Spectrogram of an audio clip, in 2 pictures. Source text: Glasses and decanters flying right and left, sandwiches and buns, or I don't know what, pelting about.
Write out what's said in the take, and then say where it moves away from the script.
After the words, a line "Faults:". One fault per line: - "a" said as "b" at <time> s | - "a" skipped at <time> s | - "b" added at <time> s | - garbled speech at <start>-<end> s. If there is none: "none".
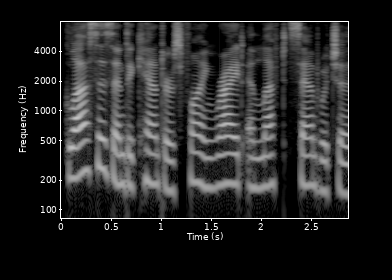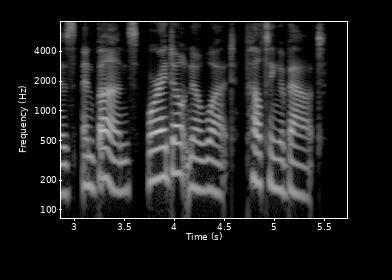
Glasses and decanters flying right and left, sandwiches and buns, or I don't know what, pelting about.
Faults:
none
